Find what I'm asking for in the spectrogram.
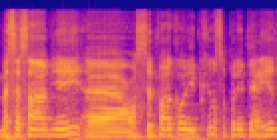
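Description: A man talks at a fairly quick pace in a Quebec accent. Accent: Québécois French. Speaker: podcast co-host, film critic. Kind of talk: casual chat.

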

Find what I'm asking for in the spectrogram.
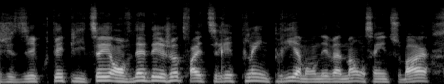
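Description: At a fairly quick pace, a man speaks in a fairly high voice with ordinary pitch variation. The sound is dry and close, with no echo. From France, raised in Quebec. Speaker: streamer. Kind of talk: casual chat.

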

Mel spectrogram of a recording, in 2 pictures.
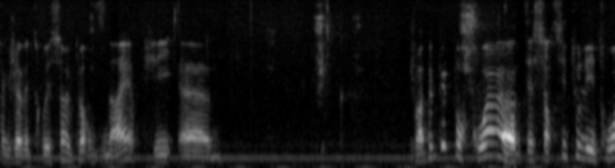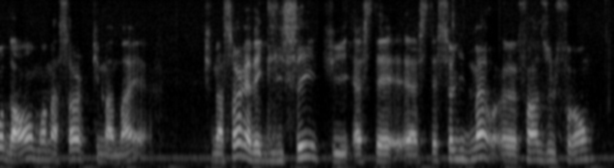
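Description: A man's fairly high, dark, mellow voice at a moderate pace, with lively intonation and big swings in loudness. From Quebec, Saint-Ours near Sorel. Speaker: podcast guest. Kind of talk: casual chat. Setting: Facebook voice call.

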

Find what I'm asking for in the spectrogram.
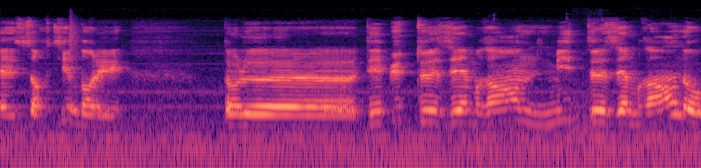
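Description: The man's speech is very slow, and his loudness is very even. Noticeable background noise runs beneath it. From France (Chamonix) and Switzerland. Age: 20s. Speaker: professional hockey player. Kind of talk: interview. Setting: video call. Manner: halting, many repetitions.

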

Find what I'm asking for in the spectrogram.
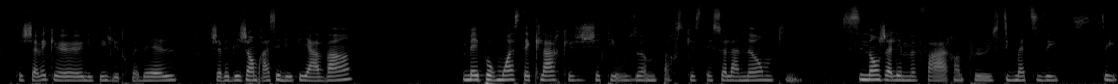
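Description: Speaking with a Quebec accent in a medium pitch and a flat monotone, a woman leaves long, frequent pauses, recorded very cleanly against a silent background with a dry, close sound and no echo. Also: moderate pace. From Quebec, Abitibi-Témiscamingue. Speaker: queer guest sharing experience. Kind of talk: casual interview. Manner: halting, many fillers.

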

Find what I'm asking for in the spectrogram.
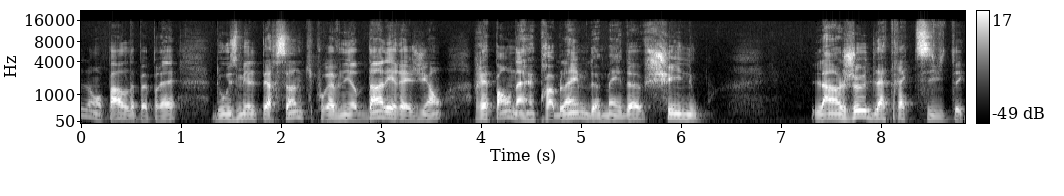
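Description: Pausing long and often, a man of medium pitch talks at a fairly slow pace with ordinary pitch variation. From Quebec, Abitibi. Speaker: election candidate. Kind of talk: political interview.

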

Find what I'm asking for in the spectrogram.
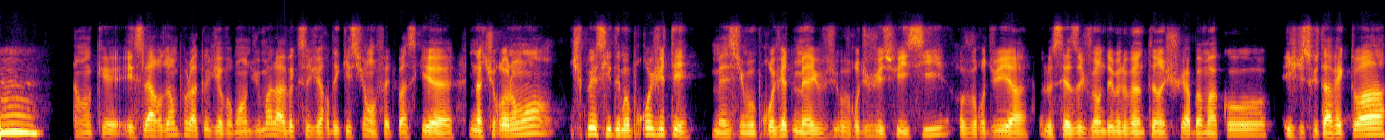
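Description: At a moderate pace, a man speaks with a medium pitch and ordinary pitch variation, the sound dry and close with no echo. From Cameroon (Bafoussam, Central Africa). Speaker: agricultural education entrepreneur. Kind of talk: interview. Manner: halting, repeats words.

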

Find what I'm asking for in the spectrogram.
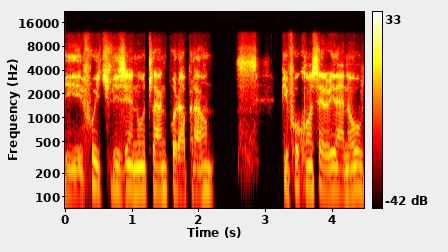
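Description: A man at medium pitch with a Canadian accent, a bright, sharp tone and vocal fry, fairly slow and fairly even in intonation, in a dry, close sound with no echo. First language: Anishinaabe (speaking French). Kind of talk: panel discussion. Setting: small theatre.

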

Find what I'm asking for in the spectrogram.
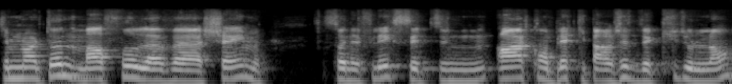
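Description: A man talks with a fairly high pitch and fairly even intonation. The recording is very clean with a silent background. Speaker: comedian. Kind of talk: interview. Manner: fast.

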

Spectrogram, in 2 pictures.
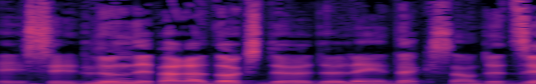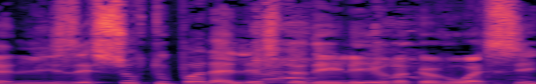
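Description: Here a man has a plain, everyday voice at a medium pitch. He speaks at a moderate pace with ordinary pitch variation. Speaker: author and college teacher. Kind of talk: panel discussion.

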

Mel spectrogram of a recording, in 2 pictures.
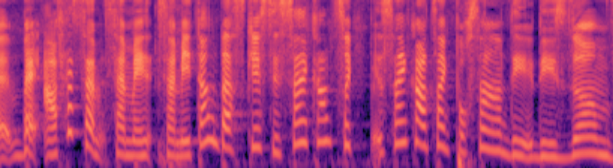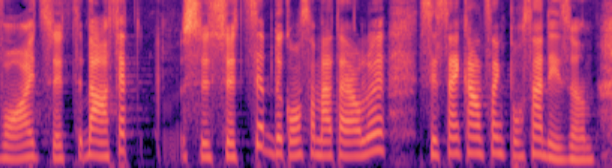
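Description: Speaking at a moderate pace, a woman keeps her loudness very even while her pitch swings very widely. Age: 20s. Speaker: podcast co-host. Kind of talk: casual chat.

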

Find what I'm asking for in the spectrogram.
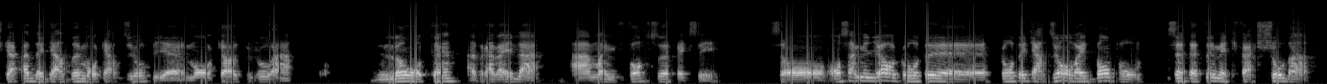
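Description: The man talks at a fairly slow pace in a dry, close sound with no echo. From Quebec, Beauce region. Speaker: race car driver. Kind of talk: interview.

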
